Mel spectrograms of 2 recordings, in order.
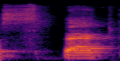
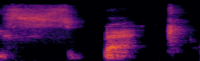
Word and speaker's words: SPAC: form of ipo that's called a spec and spack is spelled s p a s p a c um spec s p a c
